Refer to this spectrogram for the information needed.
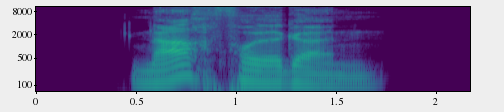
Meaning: dative plural of Nachfolger
- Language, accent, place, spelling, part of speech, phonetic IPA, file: German, Germany, Berlin, Nachfolgern, noun, [ˈnaːxˌfɔlɡɐn], De-Nachfolgern.ogg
